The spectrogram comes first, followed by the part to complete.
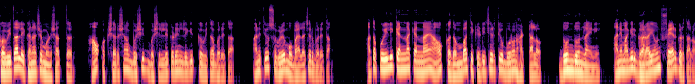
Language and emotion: Goan Konkani, neutral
